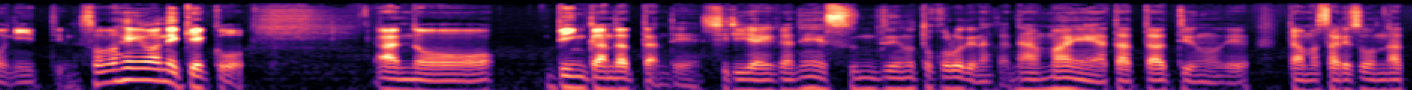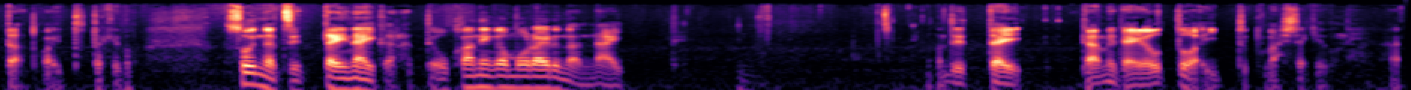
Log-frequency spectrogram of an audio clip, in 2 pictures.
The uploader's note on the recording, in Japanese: コインランドリーの駐車場で収録しました。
